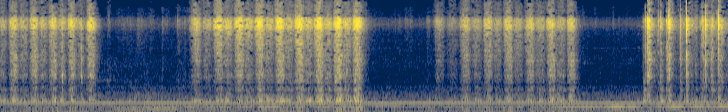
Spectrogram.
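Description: An apple being grated by hand on a small metal grater: four spells of quick scraping strokes with short pauses between them.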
